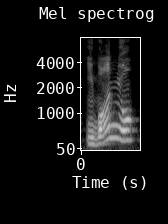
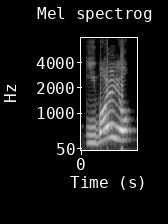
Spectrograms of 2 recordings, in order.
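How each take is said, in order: First: The middle consonant is an n sound. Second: The middle consonant is an l sound. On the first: The speaker calls it right. "연음돼 가지고" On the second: The speaker calls it wrong. "원래 우리가 배운 유음화로는"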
